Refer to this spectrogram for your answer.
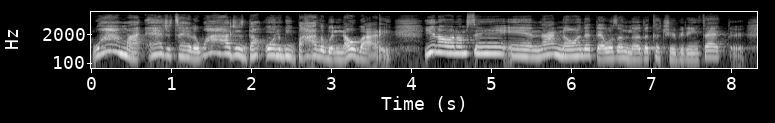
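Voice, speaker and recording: A woman with a fairly high pitch talks at a fairly quick pace, her pitch swinging very widely while her loudness stays very even, over noticeable background noise. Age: 30s. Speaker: podcast host. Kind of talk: personal testimony.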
